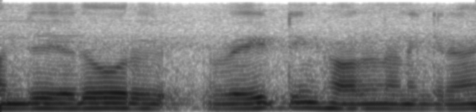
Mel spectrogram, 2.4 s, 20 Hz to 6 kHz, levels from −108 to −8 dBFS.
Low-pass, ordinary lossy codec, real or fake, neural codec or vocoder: 5.4 kHz; none; real; none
